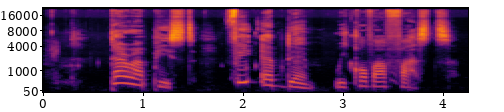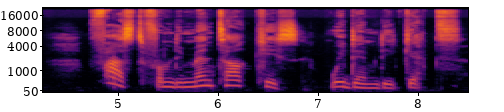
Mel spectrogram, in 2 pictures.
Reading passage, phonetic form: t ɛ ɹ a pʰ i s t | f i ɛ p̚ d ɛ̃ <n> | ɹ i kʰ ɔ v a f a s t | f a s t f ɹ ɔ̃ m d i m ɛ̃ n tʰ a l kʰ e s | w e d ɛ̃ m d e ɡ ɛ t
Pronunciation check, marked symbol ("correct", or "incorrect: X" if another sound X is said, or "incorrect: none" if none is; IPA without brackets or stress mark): incorrect: m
